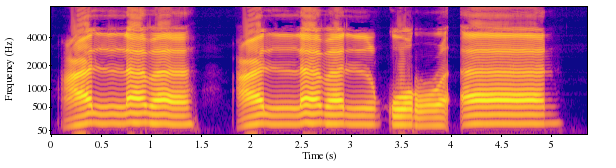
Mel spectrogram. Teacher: pada huruf ain jangan sampai dibaca allamal Qur'an, jangan pakai alif, jangan pakai hamzah. Tapi di sini huruf ain, allama, allamal Qur'an.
